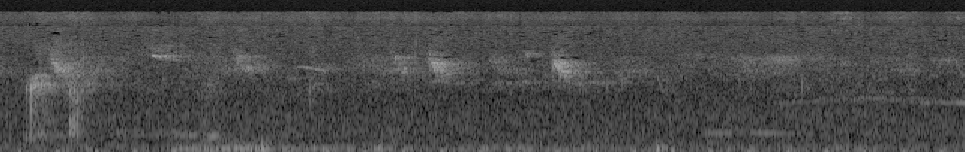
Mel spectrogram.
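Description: Birds chirping outdoors: a scattering of short, high calls over a steady low rumble.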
